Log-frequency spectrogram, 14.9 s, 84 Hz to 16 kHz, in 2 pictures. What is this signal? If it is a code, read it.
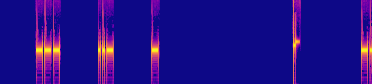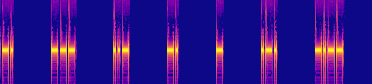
Morse code, heard as a keyed tone, about 27 wpm, spaced as for 10 wpm, 690 Hz. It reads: OUT COUNTRY
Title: 6x Character Spacing - Top 300 Words - 28wpm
